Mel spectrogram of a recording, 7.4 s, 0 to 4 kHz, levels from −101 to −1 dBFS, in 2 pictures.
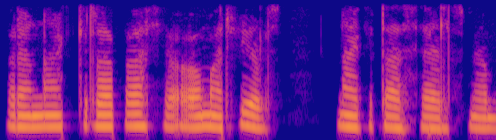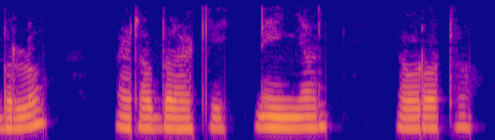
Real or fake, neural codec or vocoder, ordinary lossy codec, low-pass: real; none; none; 3.6 kHz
